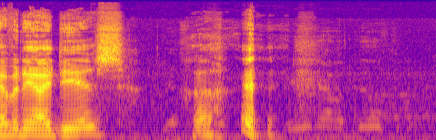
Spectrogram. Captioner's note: laughs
